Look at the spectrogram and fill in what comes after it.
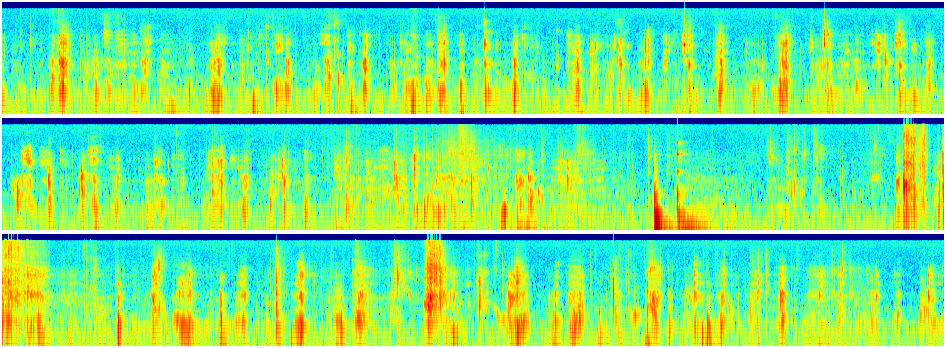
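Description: Close-miked biting, crunching and chewing of McDonald's sweets, an irregular stream of crisp crackles and wet chews. A single low thump about sixteen seconds in is the loudest sound, followed shortly by a longer, louder burst of crunching.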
